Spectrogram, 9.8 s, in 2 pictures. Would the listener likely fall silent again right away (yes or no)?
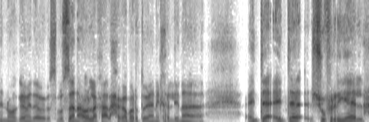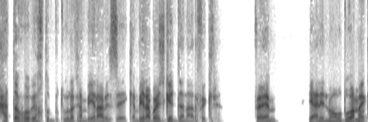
yes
